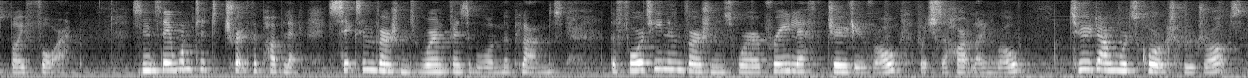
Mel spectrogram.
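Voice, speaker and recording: A woman's voice: a little high, dark tone, low-quality recording. A woman reading a scripted documentary narration in an explanatory style.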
